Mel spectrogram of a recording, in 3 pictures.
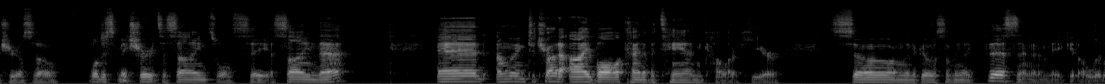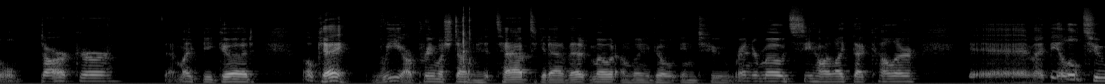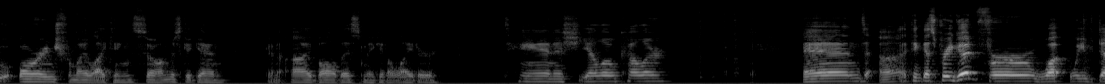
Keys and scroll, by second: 15.7 Tab.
